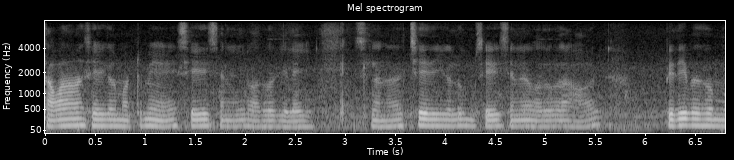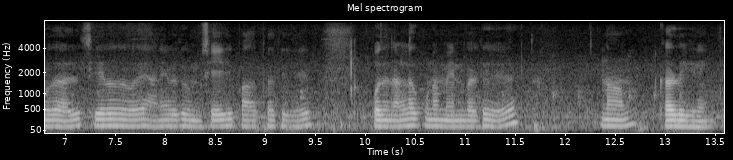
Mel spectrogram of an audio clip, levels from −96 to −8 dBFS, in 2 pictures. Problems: constant background noise, low volume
